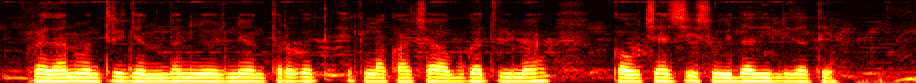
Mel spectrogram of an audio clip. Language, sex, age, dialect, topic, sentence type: Marathi, female, 46-50, Varhadi, banking, statement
